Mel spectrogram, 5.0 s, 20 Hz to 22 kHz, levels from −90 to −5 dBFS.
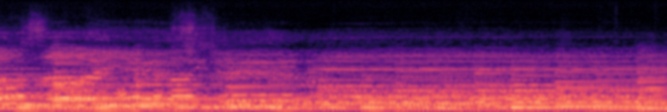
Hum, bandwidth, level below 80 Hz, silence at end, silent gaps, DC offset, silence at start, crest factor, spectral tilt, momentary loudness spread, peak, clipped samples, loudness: none; 11 kHz; -50 dBFS; 0 s; none; under 0.1%; 0 s; 12 dB; -8 dB/octave; 4 LU; -10 dBFS; under 0.1%; -24 LUFS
